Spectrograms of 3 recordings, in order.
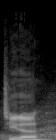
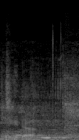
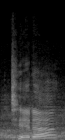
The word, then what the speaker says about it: tita: out the pronunciation because they wanted to say it like it's spelled t-i-t-a so they kept giving it like a short i sound the if titta and that's not that's not it at all even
